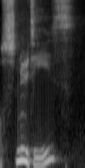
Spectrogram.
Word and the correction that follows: Snootles: No, Snootles.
